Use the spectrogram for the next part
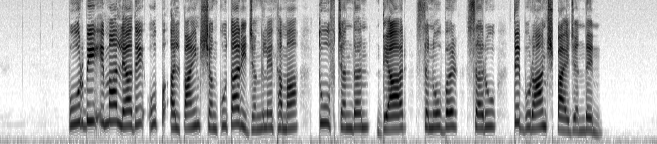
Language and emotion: Dogri, neutral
